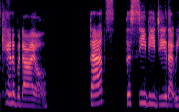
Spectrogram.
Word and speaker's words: cannabidiol: an hour ago but it's a really weird word but can a cannabidiol i think it's cannabidiol that's the cbd that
